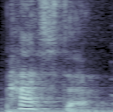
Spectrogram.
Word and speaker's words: pasta: Pasta finishes in a schwa sound, but there's no R when you spell it. It's just a schwa sound, pasta.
